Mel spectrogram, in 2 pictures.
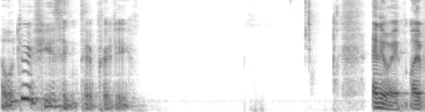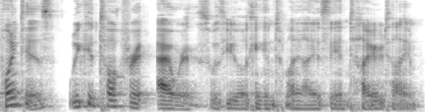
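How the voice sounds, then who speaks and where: A man plays a smug imprisoned supervillain in an audio roleplay, a chatty hypnotist with a gravelly, creaky edge to his voice. His pitch swings freely as he muses and teases, playful and in no hurry, speaking straight to the listener. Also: very animated, heavily acted. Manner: playful, smug, unhurried musing with little chuckles. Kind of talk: ASMR roleplay monologue addressed to the listener.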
